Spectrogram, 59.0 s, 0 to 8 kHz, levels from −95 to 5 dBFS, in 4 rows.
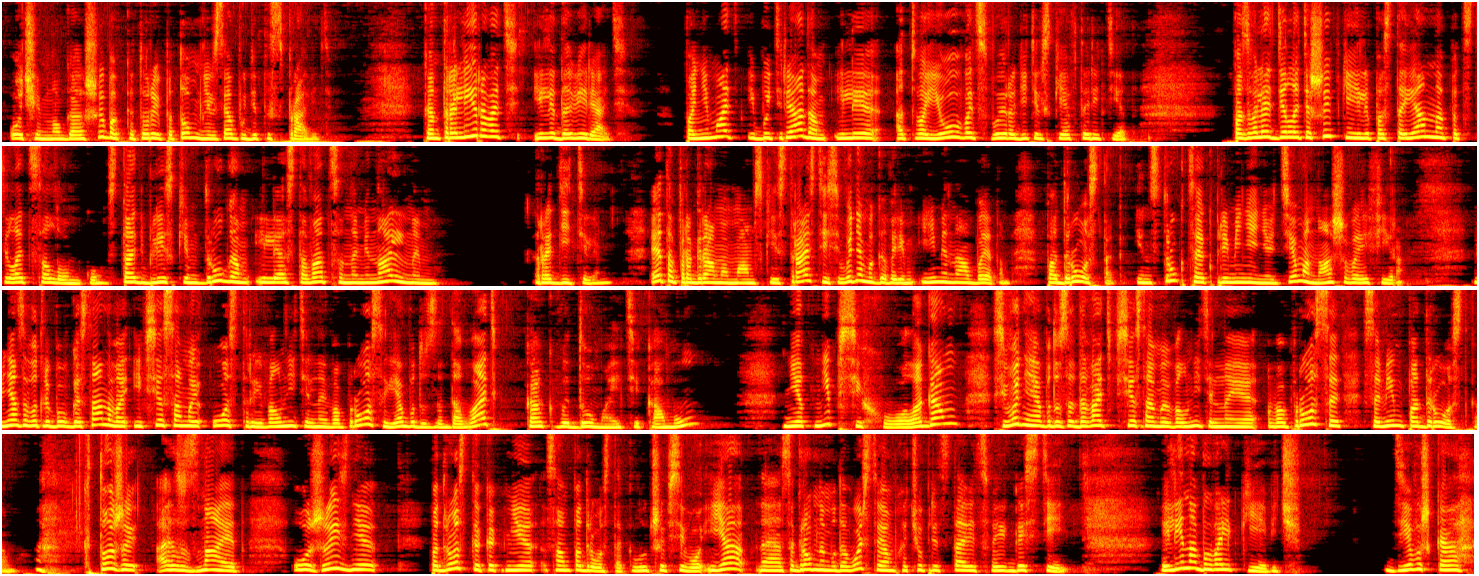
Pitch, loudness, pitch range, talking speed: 245 Hz, -18 LUFS, 220-275 Hz, 110 wpm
